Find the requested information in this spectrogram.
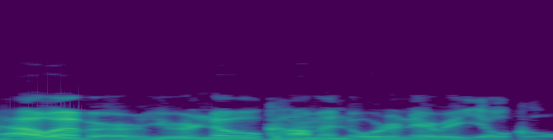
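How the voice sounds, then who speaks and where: A man uses a raspy, put-on character voice at a medium pitch. He keeps a moderate pace. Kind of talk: 1940s radio acting. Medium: audio drama. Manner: patronizing, silky.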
